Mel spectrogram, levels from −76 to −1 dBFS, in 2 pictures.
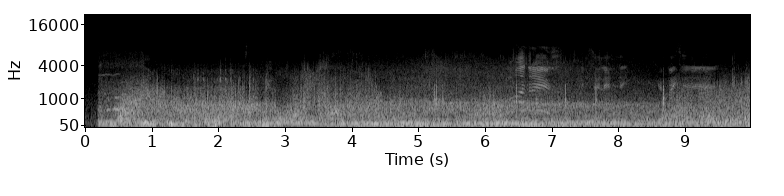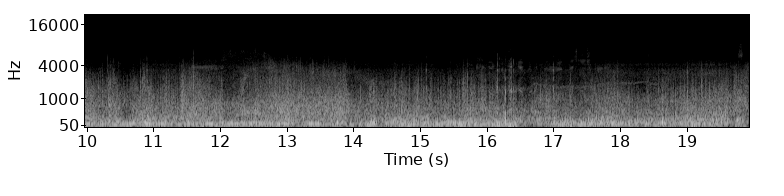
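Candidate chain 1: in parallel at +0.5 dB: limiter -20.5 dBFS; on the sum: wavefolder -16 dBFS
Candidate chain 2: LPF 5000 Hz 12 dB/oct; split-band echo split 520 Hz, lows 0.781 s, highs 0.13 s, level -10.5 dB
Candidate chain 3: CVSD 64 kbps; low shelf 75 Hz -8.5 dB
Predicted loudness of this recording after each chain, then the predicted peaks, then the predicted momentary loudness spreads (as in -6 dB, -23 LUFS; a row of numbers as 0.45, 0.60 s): -25.0, -30.0, -32.0 LUFS; -16.0, -12.5, -14.5 dBFS; 2, 3, 4 LU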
